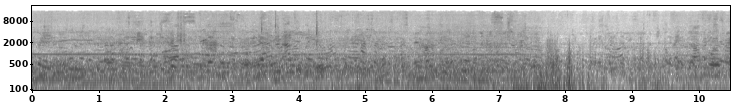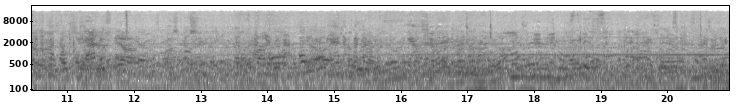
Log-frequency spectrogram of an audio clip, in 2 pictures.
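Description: A crowd of men and women murmurs and talks nearby outdoors.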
